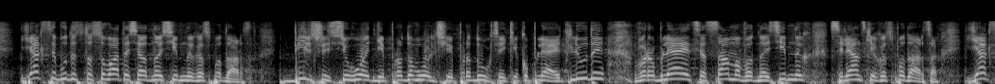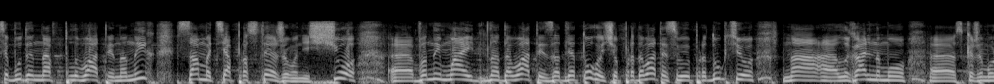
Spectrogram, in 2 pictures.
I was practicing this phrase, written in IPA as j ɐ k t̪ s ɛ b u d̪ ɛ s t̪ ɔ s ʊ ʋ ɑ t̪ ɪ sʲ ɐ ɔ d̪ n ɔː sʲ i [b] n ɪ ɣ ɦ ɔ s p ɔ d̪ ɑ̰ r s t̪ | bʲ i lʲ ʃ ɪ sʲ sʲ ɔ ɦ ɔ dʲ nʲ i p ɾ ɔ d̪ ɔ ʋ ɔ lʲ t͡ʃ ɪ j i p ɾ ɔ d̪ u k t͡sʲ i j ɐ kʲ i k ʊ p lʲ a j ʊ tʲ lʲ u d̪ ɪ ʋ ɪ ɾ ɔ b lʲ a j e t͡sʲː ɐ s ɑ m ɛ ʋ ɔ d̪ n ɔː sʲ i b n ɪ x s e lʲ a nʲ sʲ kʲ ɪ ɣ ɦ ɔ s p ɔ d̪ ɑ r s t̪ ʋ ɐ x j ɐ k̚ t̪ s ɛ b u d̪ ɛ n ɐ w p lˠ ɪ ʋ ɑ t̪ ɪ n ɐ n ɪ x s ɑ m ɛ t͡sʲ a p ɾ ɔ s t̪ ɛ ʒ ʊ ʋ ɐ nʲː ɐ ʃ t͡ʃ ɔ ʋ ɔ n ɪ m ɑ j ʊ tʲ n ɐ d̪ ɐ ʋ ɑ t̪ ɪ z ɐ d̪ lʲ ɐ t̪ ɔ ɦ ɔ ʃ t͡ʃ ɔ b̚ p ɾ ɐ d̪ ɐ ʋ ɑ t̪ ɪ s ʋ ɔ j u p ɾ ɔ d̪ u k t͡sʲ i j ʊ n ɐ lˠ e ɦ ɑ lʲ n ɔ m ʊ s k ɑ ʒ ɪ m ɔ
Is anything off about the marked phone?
no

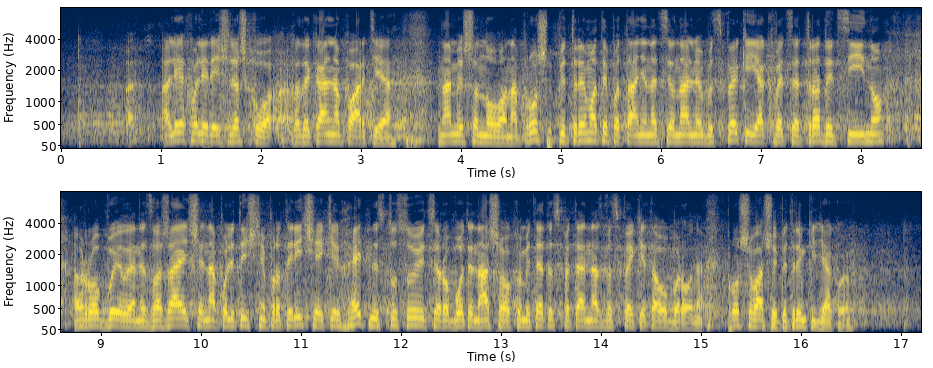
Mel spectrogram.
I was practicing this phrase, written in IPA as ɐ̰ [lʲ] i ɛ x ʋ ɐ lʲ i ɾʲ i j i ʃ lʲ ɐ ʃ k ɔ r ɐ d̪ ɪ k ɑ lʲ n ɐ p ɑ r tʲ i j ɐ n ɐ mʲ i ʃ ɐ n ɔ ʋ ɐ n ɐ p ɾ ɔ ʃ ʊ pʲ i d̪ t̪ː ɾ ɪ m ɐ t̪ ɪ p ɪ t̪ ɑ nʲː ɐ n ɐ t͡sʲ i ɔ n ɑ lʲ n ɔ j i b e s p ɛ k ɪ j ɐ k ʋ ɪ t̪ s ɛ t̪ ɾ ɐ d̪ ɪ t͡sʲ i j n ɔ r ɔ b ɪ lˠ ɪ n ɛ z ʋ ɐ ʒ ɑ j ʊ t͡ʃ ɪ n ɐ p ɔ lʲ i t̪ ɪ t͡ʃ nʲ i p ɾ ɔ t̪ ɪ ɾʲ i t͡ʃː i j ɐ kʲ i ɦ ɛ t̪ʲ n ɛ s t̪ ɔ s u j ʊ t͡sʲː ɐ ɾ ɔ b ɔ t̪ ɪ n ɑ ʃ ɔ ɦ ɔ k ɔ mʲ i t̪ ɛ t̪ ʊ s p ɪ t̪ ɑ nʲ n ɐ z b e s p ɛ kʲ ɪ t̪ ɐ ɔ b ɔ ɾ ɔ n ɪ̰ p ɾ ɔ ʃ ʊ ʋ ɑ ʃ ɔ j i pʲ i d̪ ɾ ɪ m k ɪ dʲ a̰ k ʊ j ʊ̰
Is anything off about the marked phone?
no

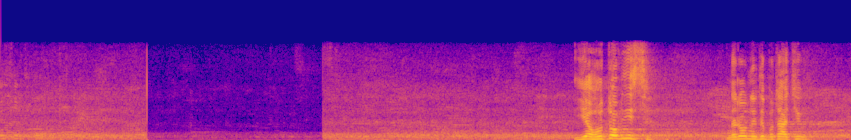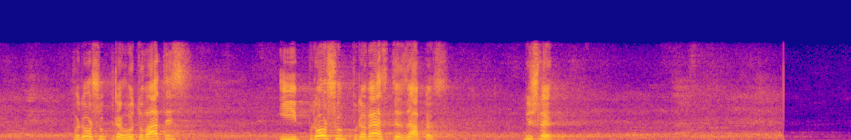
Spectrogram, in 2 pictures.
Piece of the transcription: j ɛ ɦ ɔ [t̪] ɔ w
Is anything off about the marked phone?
no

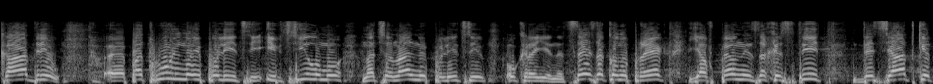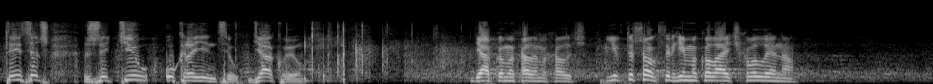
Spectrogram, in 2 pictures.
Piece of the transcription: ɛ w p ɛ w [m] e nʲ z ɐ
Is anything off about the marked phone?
yes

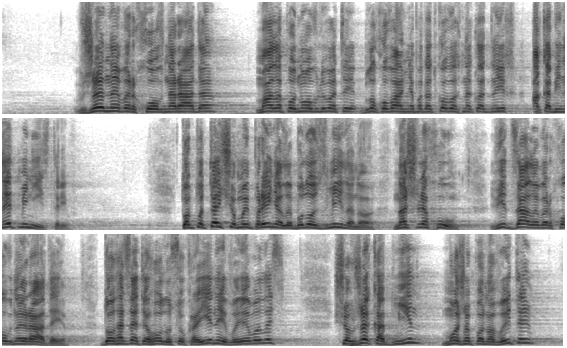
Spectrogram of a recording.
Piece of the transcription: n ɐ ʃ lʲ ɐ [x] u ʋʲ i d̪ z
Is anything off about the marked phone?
no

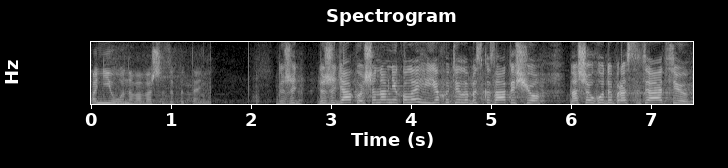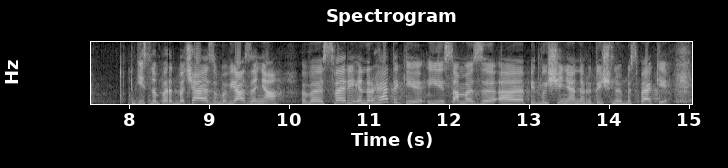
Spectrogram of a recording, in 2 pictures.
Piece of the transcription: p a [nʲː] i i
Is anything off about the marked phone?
yes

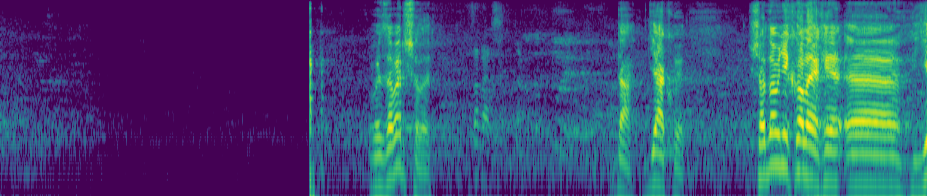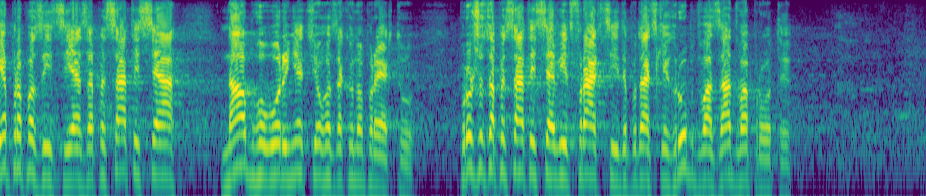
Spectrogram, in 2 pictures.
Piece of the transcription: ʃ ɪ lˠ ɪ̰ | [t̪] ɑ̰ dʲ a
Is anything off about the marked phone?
yes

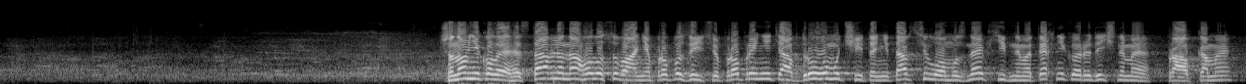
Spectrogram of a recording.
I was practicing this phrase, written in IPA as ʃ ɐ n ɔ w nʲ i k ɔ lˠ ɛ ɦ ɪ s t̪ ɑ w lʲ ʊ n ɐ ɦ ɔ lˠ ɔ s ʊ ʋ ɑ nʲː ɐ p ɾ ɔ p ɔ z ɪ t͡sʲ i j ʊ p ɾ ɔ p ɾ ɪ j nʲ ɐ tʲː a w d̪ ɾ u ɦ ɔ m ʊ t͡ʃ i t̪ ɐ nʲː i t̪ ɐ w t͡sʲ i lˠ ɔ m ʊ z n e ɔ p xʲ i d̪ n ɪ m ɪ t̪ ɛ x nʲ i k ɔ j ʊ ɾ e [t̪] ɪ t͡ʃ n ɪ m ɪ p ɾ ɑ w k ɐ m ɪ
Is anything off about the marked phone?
yes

